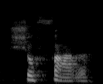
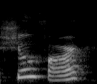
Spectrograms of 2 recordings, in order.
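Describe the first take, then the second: First: It is said the Israeli way. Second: It is said the North American way.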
